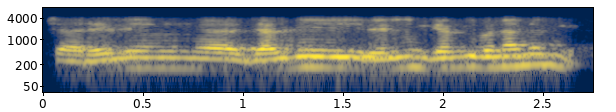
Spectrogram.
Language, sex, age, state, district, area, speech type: Hindi, male, 18-30, Rajasthan, Jodhpur, rural, conversation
